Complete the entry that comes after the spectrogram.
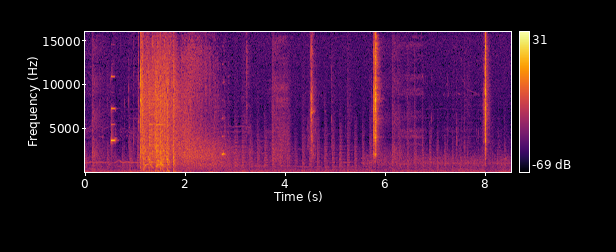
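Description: Gunfire in the shooting game Receiver 2 bursts loudly for about a second, followed by a long quiet stretch broken by a few sharp isolated clicks and pops over a low steady background hum.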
